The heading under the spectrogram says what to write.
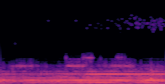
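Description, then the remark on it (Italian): A bell rings in the distance, its resonant, humming tone sustained and fairly steady throughout, heard alone without any voices. “come questa campana che suona lontano. Noi la sentiamo suonare.”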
